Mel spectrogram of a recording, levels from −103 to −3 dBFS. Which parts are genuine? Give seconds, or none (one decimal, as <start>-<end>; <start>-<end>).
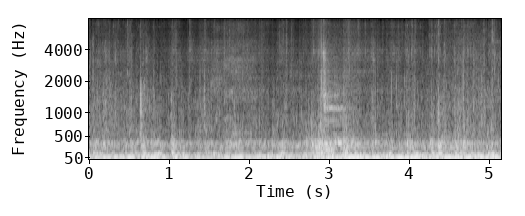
0.0-0.9; 3.9-5.2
